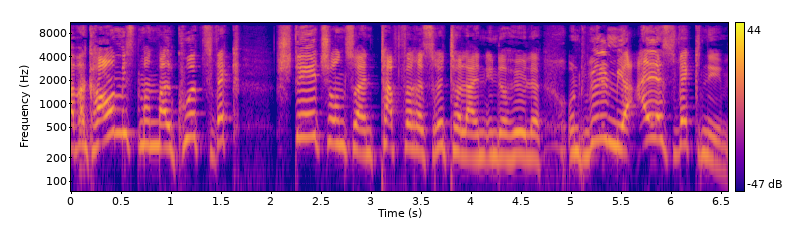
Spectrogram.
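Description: Against a quiet background, a woman with a high pitch talks at a fairly slow pace, her pitch swinging very widely. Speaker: audiobook narrator. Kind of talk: audiobook storytelling, fairy tale for children. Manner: animated, playful, changes voice for each character, grumpy dragon vs. curious bird; warm, direct address to child listeners, with laughter and pauses.

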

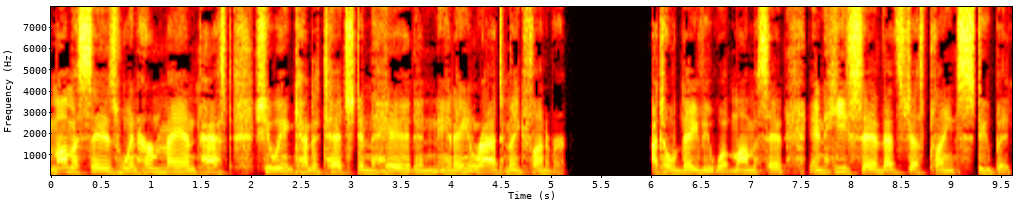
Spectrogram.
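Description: A man's fairly high voice at a moderate pace, dramatic in tone. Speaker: audiobook narrator. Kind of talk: dramatic audiobook narration, first-person as a country child. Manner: folksy, storytelling, with dramatic pauses.

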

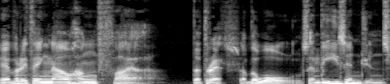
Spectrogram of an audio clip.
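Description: A man talks at a very slow pace with vocal fry. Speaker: audiobook narrator. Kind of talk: dramatic narration of classical epic verse, voicing gods' speeches. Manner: grave, theatrical declamation with rhetorical exclamations.

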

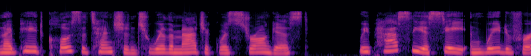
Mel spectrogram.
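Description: Over a quiet background, the passage is read aloud in a natural voice with ordinary pitch variation.

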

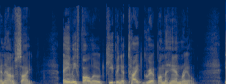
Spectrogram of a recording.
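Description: Quiet background behind plain reading aloud.

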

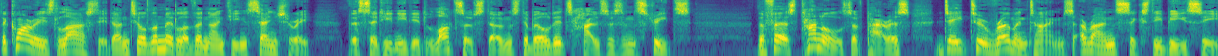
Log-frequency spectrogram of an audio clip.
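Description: Vocal fry marks a man's medium-pitched voice at a moderate pace, with very wide pitch swings. His loudness stays very even against a quiet background. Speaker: audiobook narrator. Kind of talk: scripted audio-guide narration, clear and informative tour-guide style. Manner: measured, clear and even-paced.

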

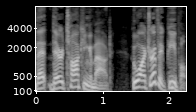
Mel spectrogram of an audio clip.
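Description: A man rattles along at a very fast pace, his voice showing vocal fry. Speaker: news reader. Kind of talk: formal news reading of a printed article, with short quoted soundbites. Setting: studio audiobook-style recording. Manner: formal, measured, even-paced; neutral, impartial delivery with little emotion.

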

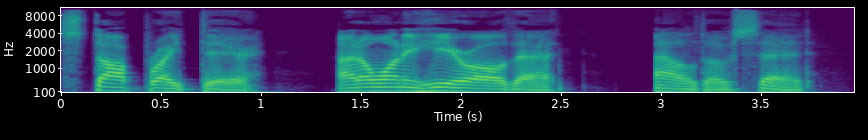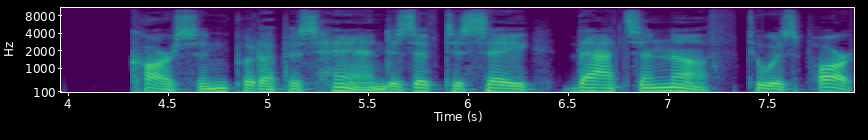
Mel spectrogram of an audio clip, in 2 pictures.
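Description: Behind a natural reading voice, the background is quiet.

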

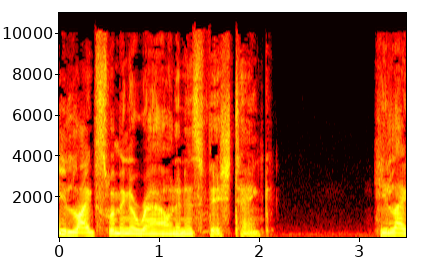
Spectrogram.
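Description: With lively intonation and an animated tone, a man speaks in a dry, close recording with no echo. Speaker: audiobook narrator. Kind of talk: dramatic children's story narration, reading aloud. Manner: animated, expressive character voices; storybook pacing with gruff menace and a glum sigh.

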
